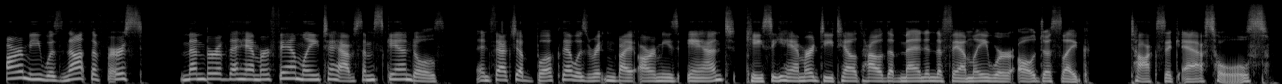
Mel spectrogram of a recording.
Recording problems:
none

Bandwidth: 17.5 kHz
